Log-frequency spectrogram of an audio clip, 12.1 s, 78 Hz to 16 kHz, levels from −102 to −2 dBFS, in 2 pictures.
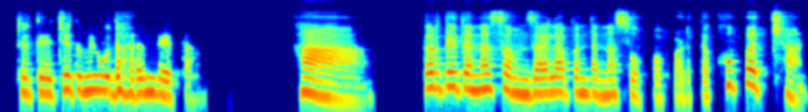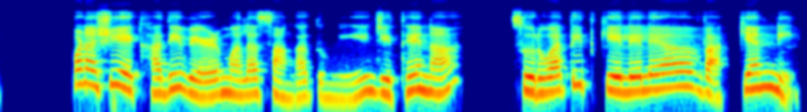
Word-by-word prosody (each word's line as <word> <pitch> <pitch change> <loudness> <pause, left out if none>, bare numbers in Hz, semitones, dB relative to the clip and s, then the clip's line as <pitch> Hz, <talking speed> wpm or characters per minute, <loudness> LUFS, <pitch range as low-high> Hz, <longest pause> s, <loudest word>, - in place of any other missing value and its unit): तर 200 - -2
त्याचे 200 +3 0
तुम्ही 220 0 0
उदाहरण 205 -2 +1
देता. 170 -6 -3 0.8
हां, 155 -9 +4 0.5
तर 255 0 +4
ते 265 - +6
त्यांना 240 -1 +3
समजायला 200 -3 +1
पण 200 -1 -3
त्यांना 180 -2 -4
सोपं 160 -4 -6
पडतं, 160 - -11
खूपच 285 0 0
छान. - - -6 0.6
पण 300 +1 +4
अशी 290 0 +3
एखादी 215 0 -1
वेळ 170 -1 +1
मला 185 -1 -1
सांगा 165 -4 -4
तुम्ही 155 +5 -8
जिथे 200 +4 0
ना, 200 -1 +1 0.5
सुरुवातीत 215 +6 +2
केलेल्या 220 +3 +4 0.3
वाक्यांनी 240 +4 0
200 Hz, 140 wpm, -24 LUFS, 185-230 Hz, 0.8 s, ते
